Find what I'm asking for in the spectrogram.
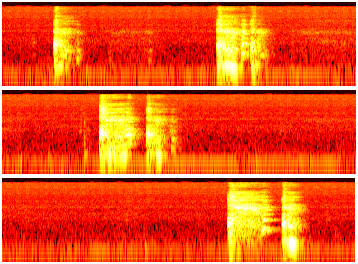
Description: i am coughing like crazy!! i have sarciodosis in my lungs which makes me cough like this...ugh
